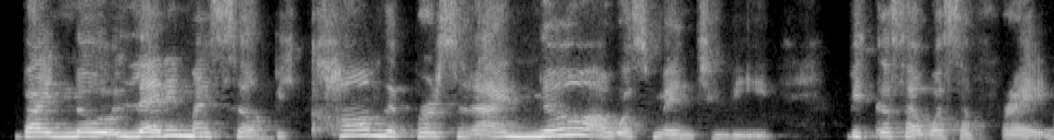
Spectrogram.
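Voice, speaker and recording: Lively in intonation and dark and mellow in tone, the voice, with a Venezuelan accent, moves at a moderate pace on a very clean recording with a silent background. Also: woman. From Venezuela (Caracas). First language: Spanish. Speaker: life coach and speaker. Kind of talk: motivational talk.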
